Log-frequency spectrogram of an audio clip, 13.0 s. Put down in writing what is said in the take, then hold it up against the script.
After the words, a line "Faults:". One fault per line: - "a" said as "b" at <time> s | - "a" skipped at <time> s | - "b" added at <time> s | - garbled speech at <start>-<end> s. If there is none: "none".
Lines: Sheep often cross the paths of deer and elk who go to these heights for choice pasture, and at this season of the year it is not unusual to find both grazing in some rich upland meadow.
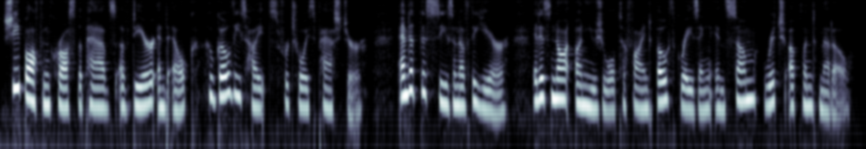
Sheep often cross the paths of deer and elk who go these heights for choice pasture, and at this season of the year it is not unusual to find both grazing in some rich upland meadow.
Faults:
- "to" skipped at 3.5 s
